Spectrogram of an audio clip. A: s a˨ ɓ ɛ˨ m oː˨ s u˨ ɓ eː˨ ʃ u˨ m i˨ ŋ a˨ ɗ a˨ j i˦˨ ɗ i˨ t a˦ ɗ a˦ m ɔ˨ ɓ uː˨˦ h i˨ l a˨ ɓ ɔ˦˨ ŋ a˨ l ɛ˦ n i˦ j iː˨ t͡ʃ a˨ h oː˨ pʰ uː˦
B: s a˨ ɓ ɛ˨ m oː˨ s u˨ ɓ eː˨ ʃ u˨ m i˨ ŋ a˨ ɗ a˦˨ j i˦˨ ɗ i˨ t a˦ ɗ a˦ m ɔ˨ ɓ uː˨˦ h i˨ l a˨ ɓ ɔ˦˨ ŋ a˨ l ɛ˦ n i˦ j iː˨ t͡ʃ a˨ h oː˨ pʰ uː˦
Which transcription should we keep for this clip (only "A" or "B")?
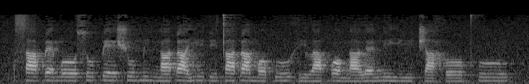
B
